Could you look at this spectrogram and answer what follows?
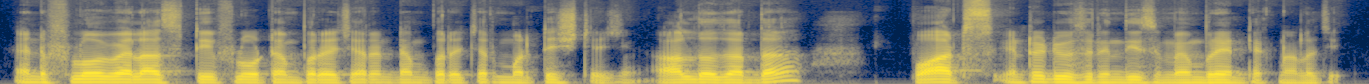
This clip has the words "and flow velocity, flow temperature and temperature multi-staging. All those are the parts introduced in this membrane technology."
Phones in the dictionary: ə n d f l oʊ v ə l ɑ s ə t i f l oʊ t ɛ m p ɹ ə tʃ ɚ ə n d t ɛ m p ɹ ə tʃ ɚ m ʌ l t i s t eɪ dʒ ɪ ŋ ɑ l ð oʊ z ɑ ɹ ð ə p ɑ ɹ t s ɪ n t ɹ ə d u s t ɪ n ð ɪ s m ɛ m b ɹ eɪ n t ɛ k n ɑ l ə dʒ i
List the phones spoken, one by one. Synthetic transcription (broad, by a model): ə n d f l oʊ v ə l ɑ s ə t i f l oʊ t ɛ m p ɹ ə tʃ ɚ ə n d t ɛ m p ɹ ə tʃ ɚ m ʌ l t i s t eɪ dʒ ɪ ŋ ɑ l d oʊ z ɑ ɹ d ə p ɑ ɹ t s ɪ n t ɹ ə d u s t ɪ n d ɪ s m ɛ m b ɹ eɪ n t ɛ k n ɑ l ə dʒ i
